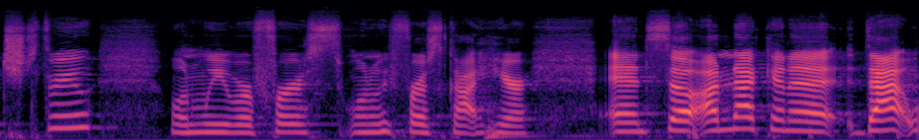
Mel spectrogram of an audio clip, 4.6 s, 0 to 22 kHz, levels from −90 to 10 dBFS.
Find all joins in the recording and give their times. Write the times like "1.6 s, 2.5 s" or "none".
none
